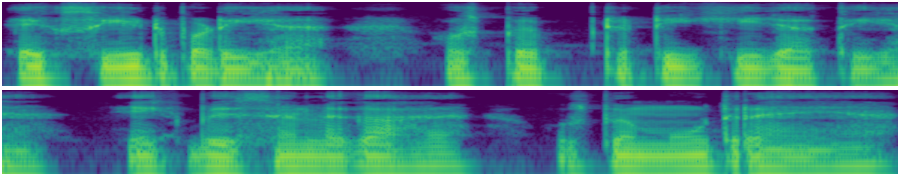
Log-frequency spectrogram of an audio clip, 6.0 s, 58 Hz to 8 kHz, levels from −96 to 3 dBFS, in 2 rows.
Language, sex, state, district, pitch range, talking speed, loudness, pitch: Hindi, male, Delhi, New Delhi, 80-90 Hz, 190 wpm, -22 LUFS, 85 Hz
